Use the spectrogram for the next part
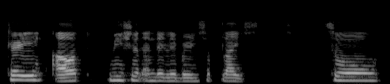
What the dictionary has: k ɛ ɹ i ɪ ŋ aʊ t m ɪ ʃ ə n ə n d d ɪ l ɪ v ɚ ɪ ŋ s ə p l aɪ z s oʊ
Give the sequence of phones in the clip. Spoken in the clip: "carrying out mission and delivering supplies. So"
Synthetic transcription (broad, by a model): k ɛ ɹ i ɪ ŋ aʊ t m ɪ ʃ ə n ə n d d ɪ l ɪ b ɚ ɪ ŋ s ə p l aɪ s s oʊ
